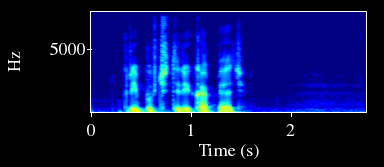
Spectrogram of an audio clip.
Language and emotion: Russian, neutral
